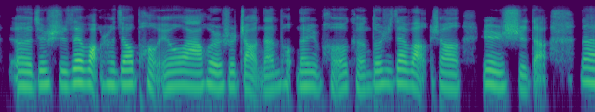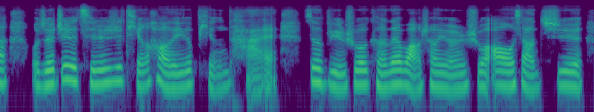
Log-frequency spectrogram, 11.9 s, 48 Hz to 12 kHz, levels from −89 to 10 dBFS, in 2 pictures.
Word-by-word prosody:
呃， 180 -1 +2
就 185 +3 -1
是 185 -1 +1
在 205 +3 +6
网 195 - +4
上 190 -1 -3
交 190 +1 +3
朋 185 -5 -4
友 175 +2 -1
啊， 175 -2 +4
或 185 +1 -3
者 165 -1 +2
说 175 0 -3
找 155 -2 +2
男 145 +3 -2 0.2
男 175 0 -1
女 175 - -3
朋 - - -6
友 160 - -1
啊， - - -7
可 165 - -7
能 150 - -5
都 180 +2 -1
是 195 - -5
在 200 0 +2
网 170 -3 +4
上 165 -3 +1 0.2
认 190 -3 +2
识 160 -3 +4
的， - - -1 0.3
那 210 -3 +1 0.2
我 - - -4
觉 180 +1 +1
得 195 - +4
这 240 +4 +3
个 225 - +4
其 205 -2 +1
实 195 +2 0
是 225 +1 -2
挺 185 -3 -1
好 170 - +1
的 160 - 0
一 165 - -2
个 185 +2 -3
平 160 -4 -6
台。 180 - -2 0.3
就 215 -1 +1
比 180 -3 -3
如 160 - -1
说 185 +2 0
可 185 - -7
能 165 - -1
在 190 +1 +3
网 180 -2 +3
上 175 -2 -2
有 160 - -2
人 155 +2 -3
说， 175 -2 -1
哦， 180 -1 +4
我 175 - +1
想 160 -5 -1
去 175 -1 +2
180 Hz, 315 characters per minute, -24 LUFS, 170-190 Hz, 0.3 s, 在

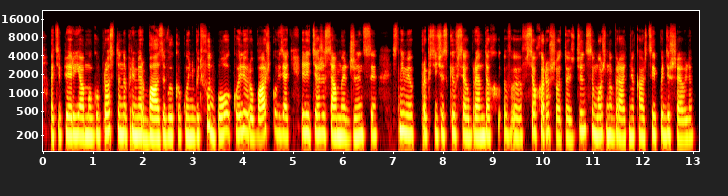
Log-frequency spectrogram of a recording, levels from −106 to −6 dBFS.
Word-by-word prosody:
А 195 - +1
теперь 200 +1 +1
я 200 -1 +3
могу 200 +1 +1
просто, 220 +1 0
например, 205 -1 +2
базовую 190 +1 +6
какую-нибудь 195 0 -2
футболку 215 -3 0
или 215 +3 +1
рубашку 190 +2 +2
взять 200 -2 -4
или 220 -1 +3
те 210 +1 0
же 210 0 -1
самые 195 -1 +2
джинсы. 200 +2 -2 0.3
С - - -16
ними 220 -3 +3
практически 205 0 -4
у - - +2
всех 205 -1 -1
брендах, 195 0 0
э, 210 - -5
в 195 -1 -5
всё 225 +3 -2
хорошо, 205 -2 -2
то 190 +1 -6
есть 180 +1 -7
джинсы 240 +2 -2
можно 200 -1 0
брать, 190 -2 -2
мне 195 -2 -1
кажется, 195 +1 -4
и - - +2
подешевле. 185 -4 -2
200 Hz, 165 wpm, -25 LUFS, 195-210 Hz, 0.3 s, базовую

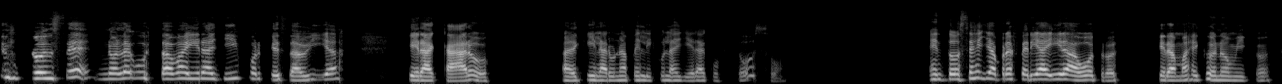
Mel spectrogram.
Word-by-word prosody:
Entonces, 290 0 +2
no 255 +1 -1
le 285 +2 +2
gustaba 275 -2 +1
ir 270 +1 0
allí 265 +2 -1
porque 255 -6 -4
sabía 225 +6 -2 0.6
que 200 - +1
era 185 -1 +6
caro 170 +1 +2 0.7
alquilar 185 +1 -1
una 195 +1 -3
película 195 -1 -7
allí 180 -1 -9
era 180 +1 -5
costoso. 175 - -19 1.4
Entonces, 240 +2 0
ella 275 -4 +1
prefería 240 -1 +2
ir 240 +2 +3
a 205 -4 +6
otros, 195 -2 -3 0.4
que - - -3
era 190 -1 +4
más 200 +3 -3
económico. 195 -3 -5
220 Hz, 125 wpm, -22 LUFS, 190-265 Hz, 1.4 s, era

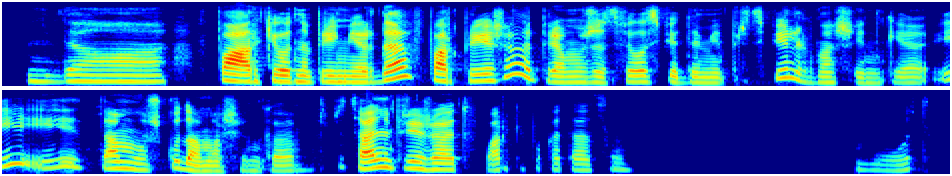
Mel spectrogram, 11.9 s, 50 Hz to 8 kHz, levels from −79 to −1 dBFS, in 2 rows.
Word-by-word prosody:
Да, 170 0 -6 0.2
в - - -36
парке, 175 -3 +8
вот, 165 - +3
например, 155 -1 0
да. 255 - +7
В - - -20
парк 185 -2 +5
приезжают 190 - 0
прямо 150 -2 -1
уже 150 0 -2
с 140 - -11
велосипедами. 155 -3 -4
Прицепили 255 - -4
к 150 - -17
машинке 140 0 -7
и 270 -2 -7
и - - -13
там 195 -2 -1
уж 155 - -6
куда 165 -8 -1
машинка, 135 +1 -9
специально 225 -1 +2
приезжают 175 -5 0
в - - -26
парке 160 +3 -10
покататься. 160 0 -15 1.4
Вот. 155 +1 -21
165 Hz, 140 wpm, -23 LUFS, 150-185 Hz, 1.4 s, парке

